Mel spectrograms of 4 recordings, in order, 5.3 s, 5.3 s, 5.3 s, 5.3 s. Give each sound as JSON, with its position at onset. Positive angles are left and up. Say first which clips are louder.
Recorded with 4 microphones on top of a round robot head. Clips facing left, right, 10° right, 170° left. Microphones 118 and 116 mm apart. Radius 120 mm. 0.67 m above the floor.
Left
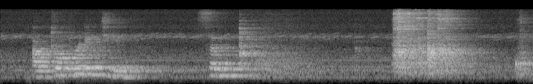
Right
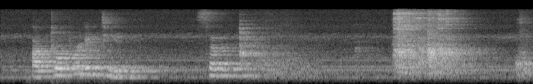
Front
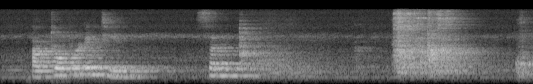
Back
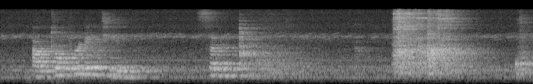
{"t": 0.3, "sound": "a woman speaking", "louder": "right 2 dB, front 3 dB", "azimuth_deg": -55, "distance_m": 1.3}
{"t": 2.4, "sound": "a drawer", "louder": "even, even", "azimuth_deg": 130, "distance_m": 1.9}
